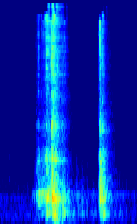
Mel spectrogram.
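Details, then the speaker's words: Newer Facit NTK mechanical calculator with sound-insulated interior, tabulator shifting the setting register left: two crisp ker-chunk clunks about half a second apart, bell ringing more consistently than on the older TK. Normal tabulator operation with bell. "you can hear the Bell actually works a bit better on this one it's a lot more consistent so it rings through a bit when you use the tabulator"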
